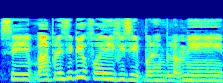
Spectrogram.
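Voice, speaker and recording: Ordinary pitch variation from a woman, moderately paced, with noticeable background noise throughout. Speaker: university footballer. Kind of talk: interview.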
